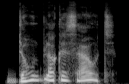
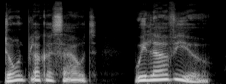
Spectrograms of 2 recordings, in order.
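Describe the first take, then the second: First: High, loud pigeon voice pleading; protesting pigeons. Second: High, loud pleading pigeon voice; protesting pigeons. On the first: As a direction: pigeons protest being shut out. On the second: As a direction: beg him to let them in. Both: Acted. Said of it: "the pigeons protest".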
